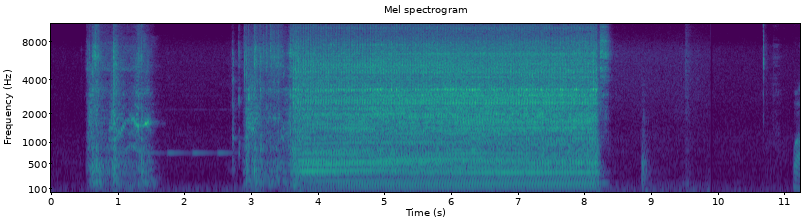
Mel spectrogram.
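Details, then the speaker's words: C5 Corvette right pop-up headlight lowering: a harsh grinding for about four seconds, chattering roughly four times a second as soon as the headlight goes down; the motor gear is stripped, to be fixed with a replacement gear kit. "I'm going to be changing out the motor gear, the headlight gear, when it comes to the right headlight. It makes a grinding noise as soon as you put the headlight down."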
